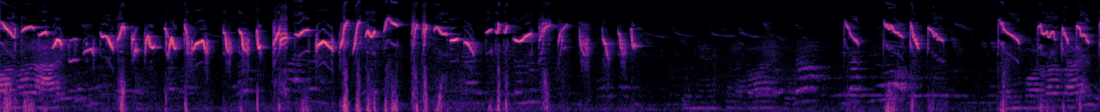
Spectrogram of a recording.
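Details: High, rapid 'tembak' song of an Oriental white-eye, stuffed with prinia imitations: over six seconds of quick downslurred whistles, a pause, then short bursts of sharp chirping notes.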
